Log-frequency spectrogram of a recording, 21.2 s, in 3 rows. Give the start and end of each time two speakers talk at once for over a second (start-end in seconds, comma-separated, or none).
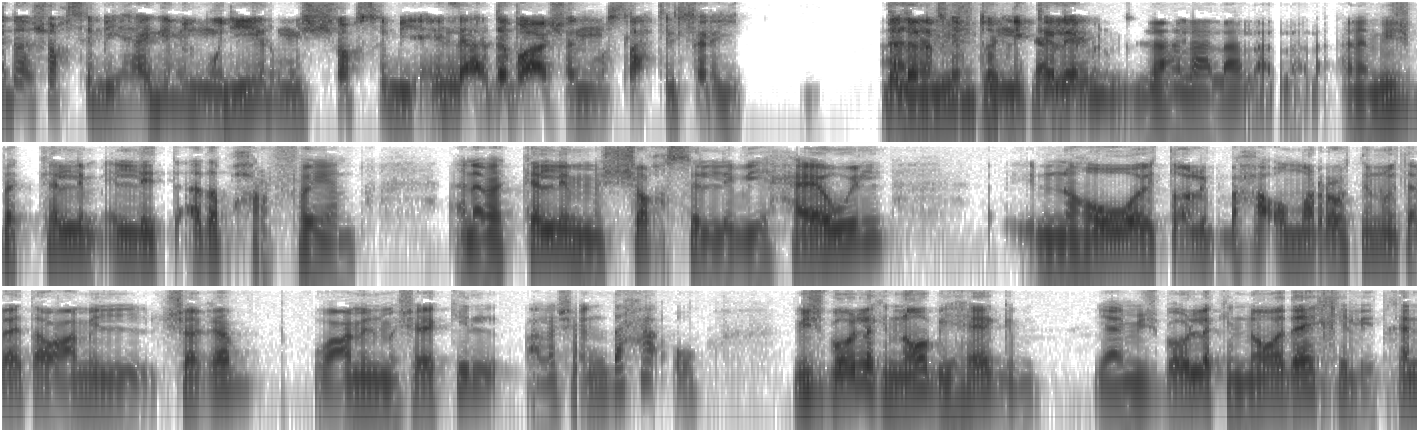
4.4-5.7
